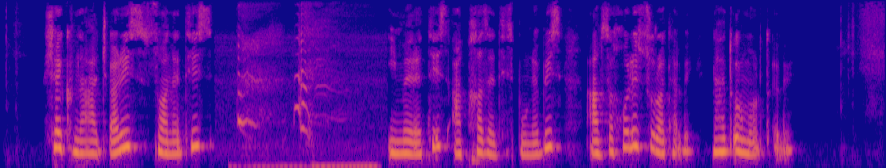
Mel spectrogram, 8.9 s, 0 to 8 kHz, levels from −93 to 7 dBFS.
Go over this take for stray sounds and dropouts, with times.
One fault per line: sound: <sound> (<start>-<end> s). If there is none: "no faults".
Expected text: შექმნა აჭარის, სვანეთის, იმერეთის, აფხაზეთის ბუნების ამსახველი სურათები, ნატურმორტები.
sound: laugh (2.3-3.8 s)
